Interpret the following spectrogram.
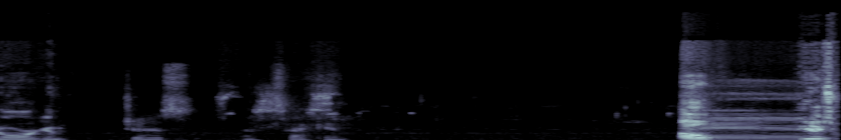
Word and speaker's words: Oregon: why I was saying Oregon just a second oh here's a question do you pronounce it organ or Oregon Oregon Oregon the town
